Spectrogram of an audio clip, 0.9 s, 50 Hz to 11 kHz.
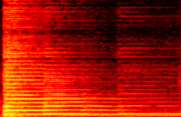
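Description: A single guitar note hammered onto the 8th fret, struck close and clear and left to sustain and fade alone.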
